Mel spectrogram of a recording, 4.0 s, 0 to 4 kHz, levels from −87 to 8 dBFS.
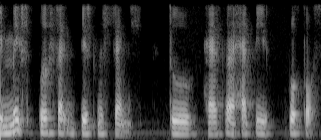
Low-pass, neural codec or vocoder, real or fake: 3.6 kHz; none; real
